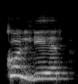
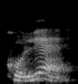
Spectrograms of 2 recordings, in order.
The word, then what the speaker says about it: colher: está na hora de colher a safra eu gosto de brigadeiro de colher certo Então olha grafia Idêntica na hora de falar não colher e colher certo no caso das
